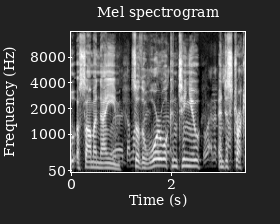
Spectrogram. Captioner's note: foreign language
